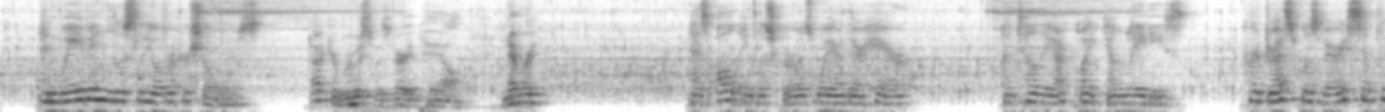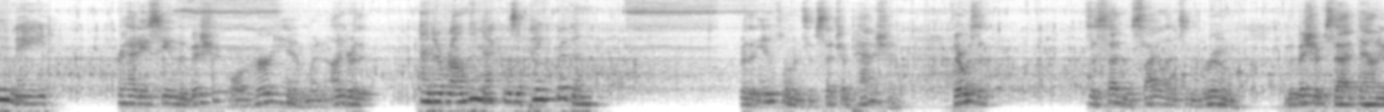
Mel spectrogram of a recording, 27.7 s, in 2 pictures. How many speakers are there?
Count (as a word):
two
